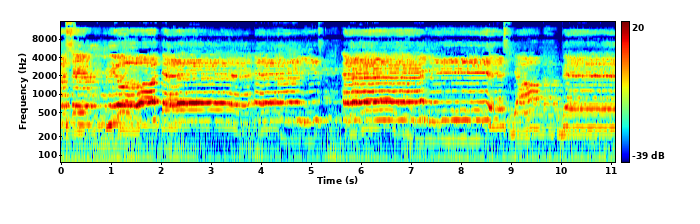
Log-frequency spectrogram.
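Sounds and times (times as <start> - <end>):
women singing a hymn unaccompanied: 0.0 - 11.0.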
